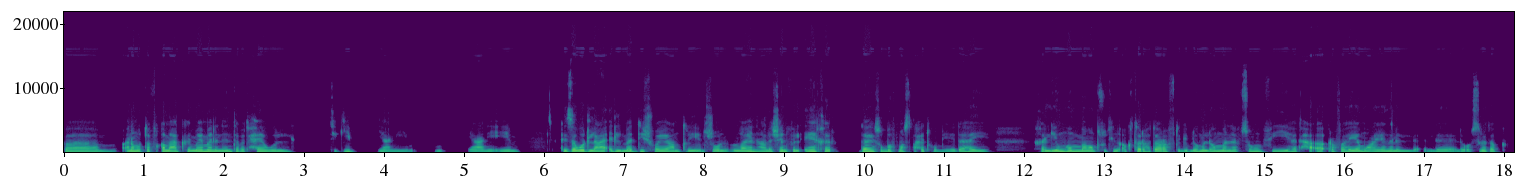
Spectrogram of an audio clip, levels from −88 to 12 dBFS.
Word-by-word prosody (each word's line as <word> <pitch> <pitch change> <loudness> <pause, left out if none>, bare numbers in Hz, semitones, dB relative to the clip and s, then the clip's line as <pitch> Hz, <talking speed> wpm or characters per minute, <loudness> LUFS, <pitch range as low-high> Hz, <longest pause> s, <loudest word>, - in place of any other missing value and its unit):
فأنا 165 +1 0
متَّفقة 200 +2 +1
معاك 185 +2 +3
تمامًا 200 +3 +5
إن 185 -3 +2
أنت 195 +2 0
بتحاول 190 -1 -1 0.5
تجيب 185 +4 -5 0.3
يعني 150 -2 -7 0.3
م 165 - -10 0.3
يعني 150 -1 -3
إيه، 160 -1 -3 0.6
تزوّد 185 +2 +5
العائد 180 +1 +3
المادّي 180 +4 +2
شوية 190 -1 0
عن 180 -2 0
طريق 175 +1 -1
الشُغل 185 +1 -2
الOnline 175 +3 +2
علشان 170 +4 +1
في 200 - -16
الآخر 200 +1 +1 0.3
ده 190 - +5
هيصُب 195 +2 +1
في 195 0 -6
مصلحتهم، 165 -3 -5
يعني 145 0 -6
ده 155 +2 -1
هيخلّيهم 165 +2 0
هم 185 +1 +3
مبسوطين 175 +1 0
أكتر، 180 -3 0
هتعرف 180 +1 +2
تجيب 170 -1 -5
لهم 175 +1 +2
اللي 175 -1 +2
هم 185 +1 +3
نِفْسهم 175 +1 -2
فيه، 175 +1 -3
هتحقّق 170 0 -1
رفاهية 170 +3 +2
معيّنة 170 0 +1
لل 160 -2 -2
ل 160 -1 -4
لأسرتك. 185 +3 -4
180 Hz, 150 wpm, -23 LUFS, 165-185 Hz, 0.6 s, تمامًا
